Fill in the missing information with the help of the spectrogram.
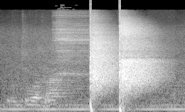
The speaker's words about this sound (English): All right. That was a good one. Thank you. Made me flinch the second one. No, it was good. We're gonna do clapping classes now. It was solid.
